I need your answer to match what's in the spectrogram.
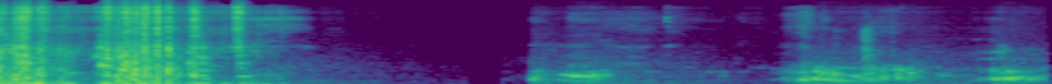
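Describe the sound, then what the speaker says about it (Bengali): Two Chinese Teddy pigeons, a male and a female, just released, make a few soft, low coos in short bursts after an opening flurry of wing flaps or handling noise, close by with quiet gaps between. "এই যে দুইটা কবুতর ছেড়ে দেখাচ্ছি আমি।"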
